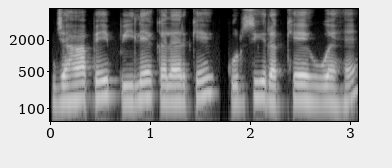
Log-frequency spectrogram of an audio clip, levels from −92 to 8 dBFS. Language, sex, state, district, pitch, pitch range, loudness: Hindi, male, Chandigarh, Chandigarh, 140 Hz, 135-160 Hz, -18 LUFS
